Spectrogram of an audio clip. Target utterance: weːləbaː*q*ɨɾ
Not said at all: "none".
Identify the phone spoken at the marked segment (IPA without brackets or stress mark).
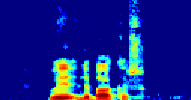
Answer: k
